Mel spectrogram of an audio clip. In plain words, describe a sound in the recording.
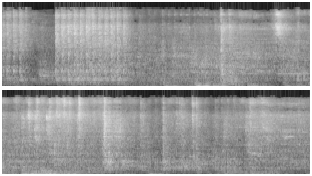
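Explosions boom and rumble through loudspeakers.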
